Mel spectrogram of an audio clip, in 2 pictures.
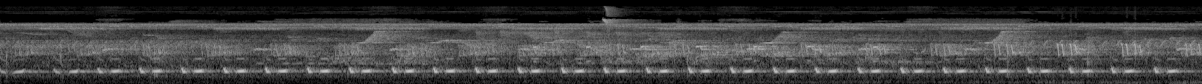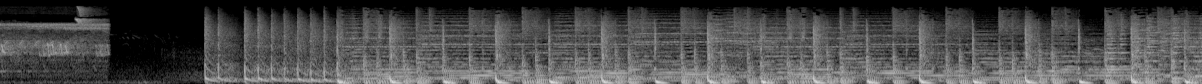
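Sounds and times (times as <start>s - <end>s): frogs calling: 0.0s - 13.8s
insects chirping: 0.0s - 13.8s
bird chirps: 0.0s - 13.9s.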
